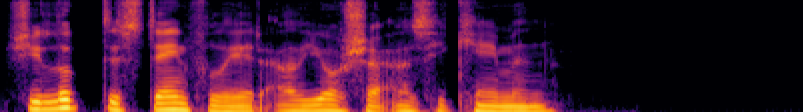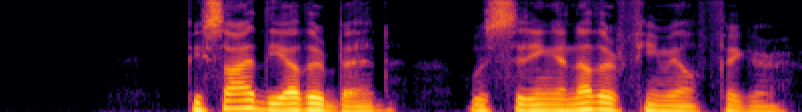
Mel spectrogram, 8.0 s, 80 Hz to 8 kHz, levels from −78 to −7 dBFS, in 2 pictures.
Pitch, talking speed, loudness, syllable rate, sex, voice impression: 110 Hz, 135 wpm, -19 LUFS, 6.2 syllables/s, male, masculine, adult-like, intellectual, calm, slightly sweet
